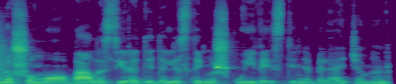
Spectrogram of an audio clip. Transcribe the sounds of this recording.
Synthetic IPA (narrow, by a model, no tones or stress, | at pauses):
nɐʃʊmoːbɑːlˠɐsiːɾɐd̪ʲɪd̪ʲɛlʲɪst̪ɐɪmʲɪʃkuːiːʋʲɛɪsʲt̪ʲɪnʲɛbʲɛlʲɛɪd͡ʒʲɛm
